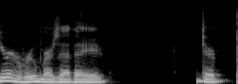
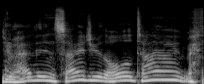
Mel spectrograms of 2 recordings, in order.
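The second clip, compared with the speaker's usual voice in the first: mock bad dub line; 6 semitones higher than usual. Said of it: "a bad voiceover one".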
